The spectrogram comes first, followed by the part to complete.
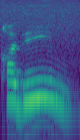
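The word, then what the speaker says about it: قديم: Another word with the letter Qa is the adjective qadim, qadim, old, or Qareeb, Qareeb, close, something that's nearby, close, Qareeb, not Kareeb, not Ka.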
